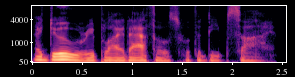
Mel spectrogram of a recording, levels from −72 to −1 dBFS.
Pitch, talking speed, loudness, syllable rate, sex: 85 Hz, 190 wpm, -19 LUFS, 4.2 syllables/s, male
